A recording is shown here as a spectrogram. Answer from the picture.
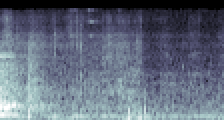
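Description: A voice trails off, then faint room noise with a steady low hum and two soft knocks, the first just after the voice ends and the second about a second later.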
